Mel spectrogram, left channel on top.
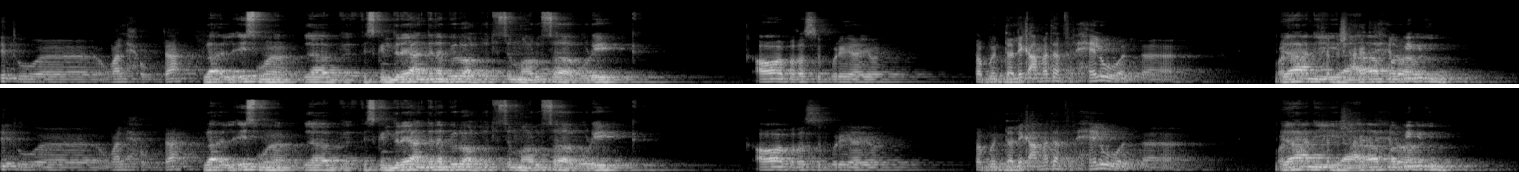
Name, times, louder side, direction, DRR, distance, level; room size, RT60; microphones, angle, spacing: voice 1, 0.0-1.9 2.6-2.9 7.5-8.8 9.8-11.8 12.8-14.3, left 2 dB, 65° left, 7 dB, 1.2 m, -25 dB
voice 2, 2.0-6.2 9.8-10.1 12.8-14.5, equal, 10° left, 4 dB, 1.1 m, -19 dB
17.5 x 7.6 x 7.0 m, 1.2 s
head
